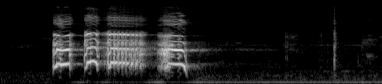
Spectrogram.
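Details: Red junglefowl decoy crowing in Laos to draw in other fowl: a quick four-syllable harsh crow lasting about one and a half seconds, followed by quiet and a single faint click.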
